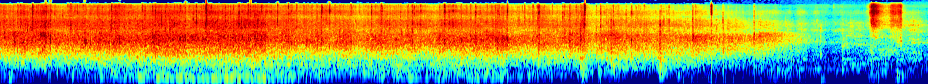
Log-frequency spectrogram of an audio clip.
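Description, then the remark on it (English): A crowd applauds a woman who has just spoken, clapping steadily in dense, sustained applause that holds strong for several seconds, then thins and fades out near the end, leaving a few scattered last claps. “Why don't you give her a round of applause?”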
